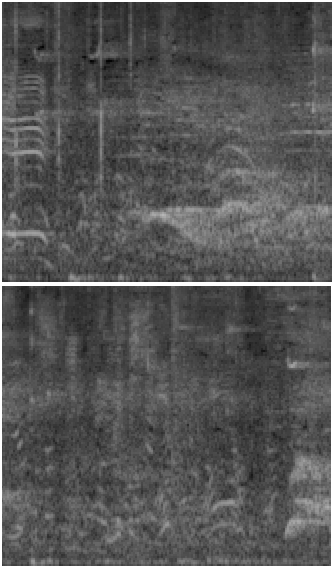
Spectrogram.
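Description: Many people talk and call out in the background of the echoing hall.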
